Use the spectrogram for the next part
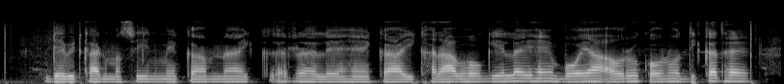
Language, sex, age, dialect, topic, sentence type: Magahi, male, 18-24, Southern, banking, question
